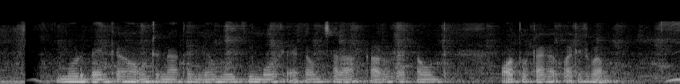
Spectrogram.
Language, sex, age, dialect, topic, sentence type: Bengali, male, 18-24, Rajbangshi, banking, question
